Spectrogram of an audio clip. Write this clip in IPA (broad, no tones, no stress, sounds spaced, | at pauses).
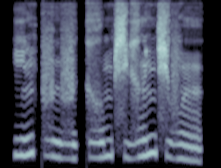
j ĩ k v ʉ v e k ɣ ʊ m ɕ i ɣ ə̃ ɲ ɕ ʊ v ə̃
